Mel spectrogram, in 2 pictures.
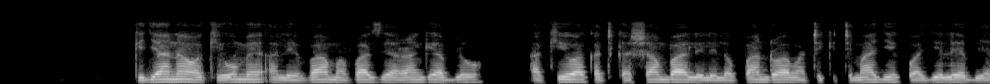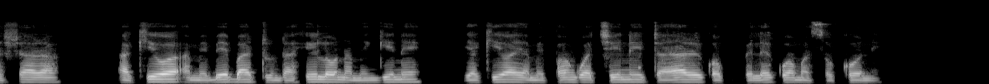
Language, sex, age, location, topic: Swahili, male, 25-35, Dar es Salaam, agriculture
